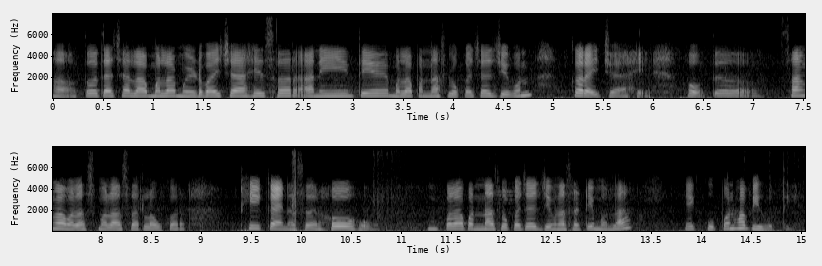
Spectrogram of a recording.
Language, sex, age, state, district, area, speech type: Marathi, female, 60+, Maharashtra, Nagpur, rural, spontaneous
